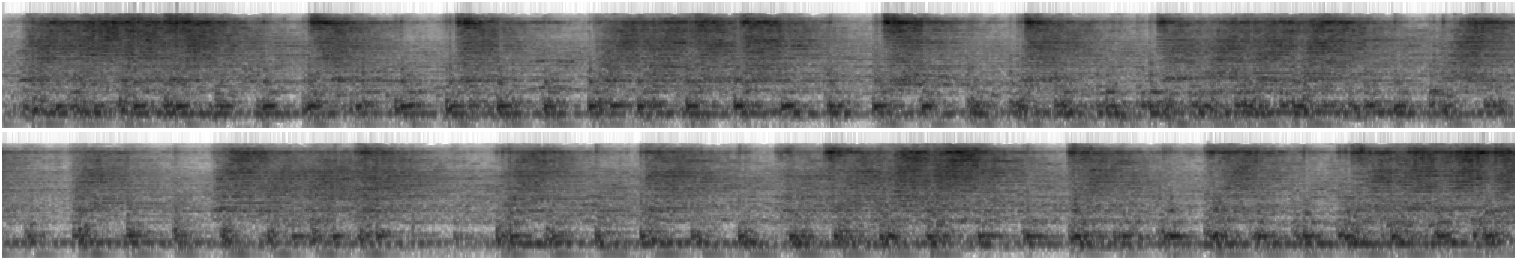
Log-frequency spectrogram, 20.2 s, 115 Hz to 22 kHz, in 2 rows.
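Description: Loud Chinese temple ritual music: drums and percussion strike a steady beat over a sustained low tone, with a brief drop in loudness about 13 seconds in.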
